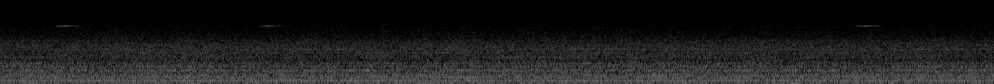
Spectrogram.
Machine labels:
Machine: fan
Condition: normal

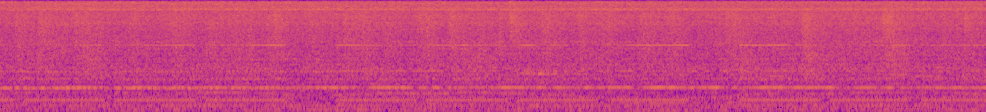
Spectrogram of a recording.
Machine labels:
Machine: slide rail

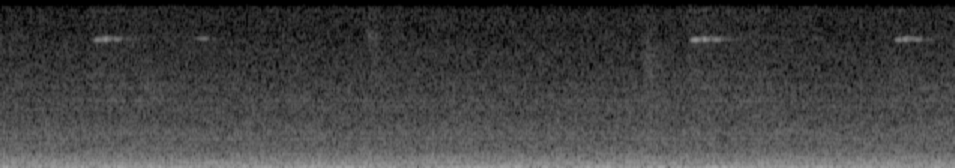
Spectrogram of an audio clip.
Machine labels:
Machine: fan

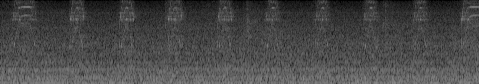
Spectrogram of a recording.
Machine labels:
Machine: slide rail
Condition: abnormal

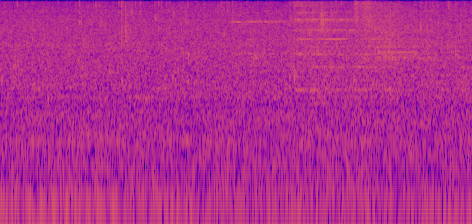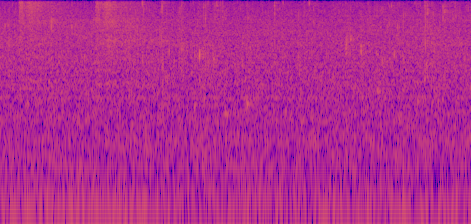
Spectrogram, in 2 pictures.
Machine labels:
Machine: pump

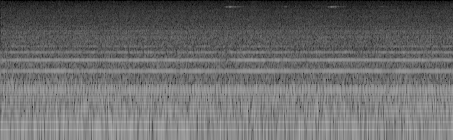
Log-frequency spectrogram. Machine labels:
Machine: fan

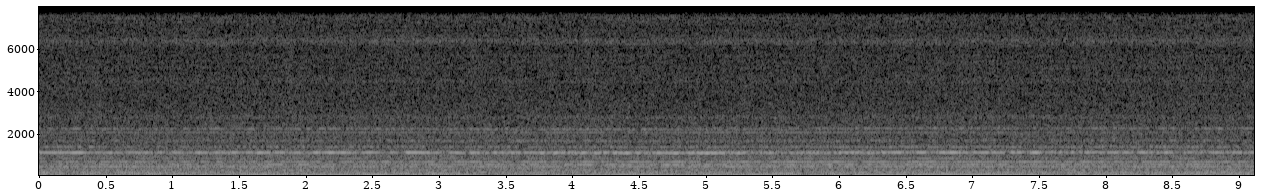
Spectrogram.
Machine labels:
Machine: fan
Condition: normal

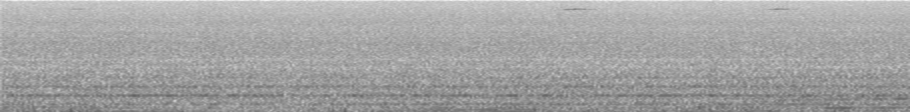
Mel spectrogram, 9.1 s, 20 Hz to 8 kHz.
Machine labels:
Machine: fan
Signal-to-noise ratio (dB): 6 dB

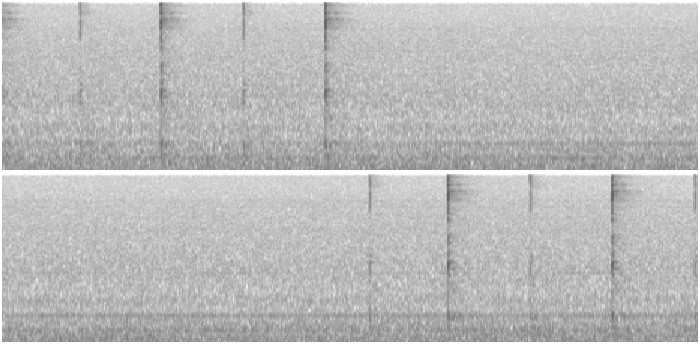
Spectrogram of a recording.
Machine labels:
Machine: valve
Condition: normal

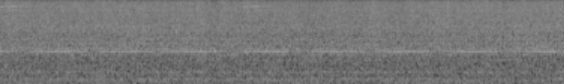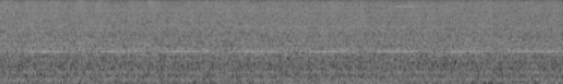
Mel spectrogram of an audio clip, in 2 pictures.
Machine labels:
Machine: fan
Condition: normal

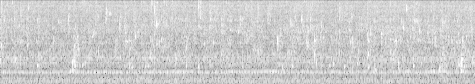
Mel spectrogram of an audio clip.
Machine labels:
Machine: pump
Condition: normal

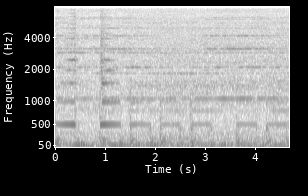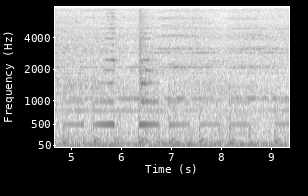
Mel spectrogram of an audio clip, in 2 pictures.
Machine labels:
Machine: slide rail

